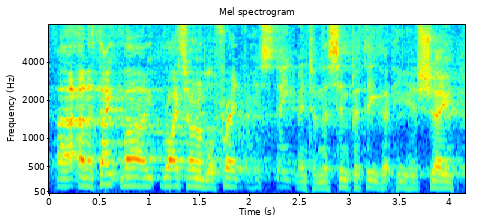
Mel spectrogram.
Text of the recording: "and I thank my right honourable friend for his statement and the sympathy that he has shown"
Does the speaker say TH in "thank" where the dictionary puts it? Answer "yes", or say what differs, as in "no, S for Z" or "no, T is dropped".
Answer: yes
